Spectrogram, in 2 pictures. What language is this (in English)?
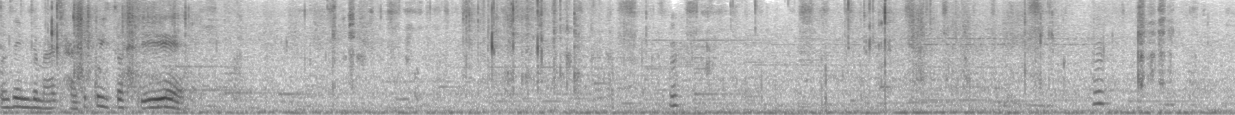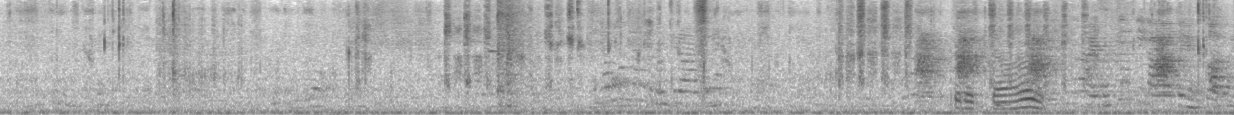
Korean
